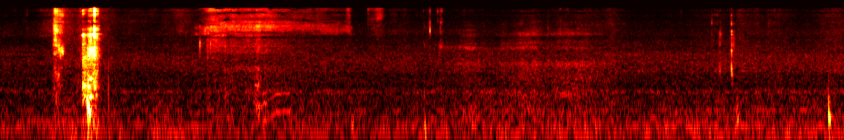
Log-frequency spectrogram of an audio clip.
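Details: Small sneezing fit at night, a quick pair of sneezes, the second loud and explosive; owner unsure whether it is a cold or allergies.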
